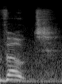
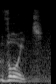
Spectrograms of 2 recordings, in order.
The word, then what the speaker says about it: Vogt: Vote is how they pronounce the driver of the 22's last name. That's how we do it. My apologies for my illiteracy. Yes, Aaron Vogt, and not Voigt.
